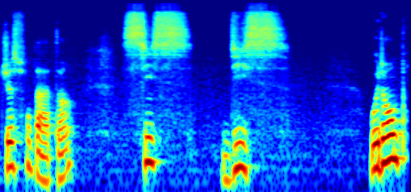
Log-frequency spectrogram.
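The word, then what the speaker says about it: six: So here, 10 and 6, we don't pronounce the X, it's like a S here, just for that. 6, 10.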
